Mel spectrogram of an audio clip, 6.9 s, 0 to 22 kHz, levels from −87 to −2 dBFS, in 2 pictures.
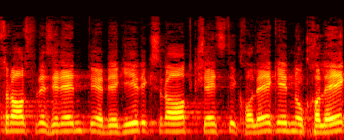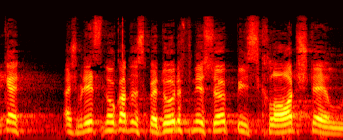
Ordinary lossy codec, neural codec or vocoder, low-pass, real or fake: none; none; 14.4 kHz; real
